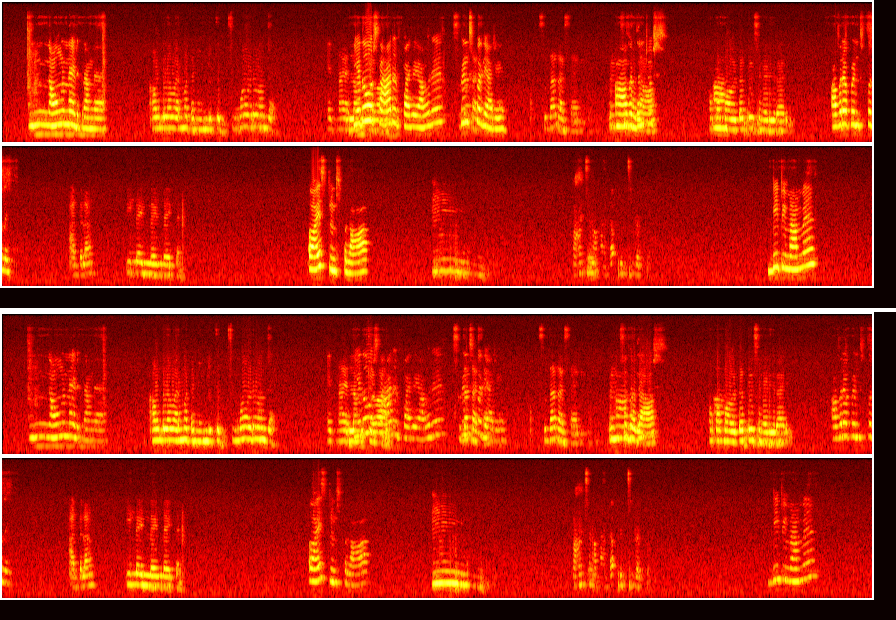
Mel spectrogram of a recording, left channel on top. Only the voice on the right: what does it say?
அவுங்கெல்லா வரமாட்டாங்க எங்ளுக்கு சும்மா வருவாங்க எப்புன்னா எல்லா
ஓகேவா
சுதாகர்
சாரு
சுதாகர் சாரு பிரின்சிபலா
ஆமாம்மா
அவரு டியூசன் எடுக்குறாரு
அதுல்லா இல்ல இல்ல இல்ல இல்ல
ம் காஞ்சனா
மேம்தா பிரின்ஸ்சிபல்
